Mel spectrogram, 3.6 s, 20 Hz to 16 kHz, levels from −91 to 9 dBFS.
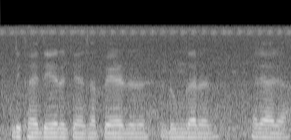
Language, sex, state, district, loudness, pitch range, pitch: Hindi, male, Rajasthan, Nagaur, -14 LUFS, 110-115 Hz, 110 Hz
